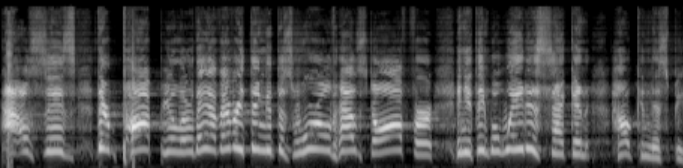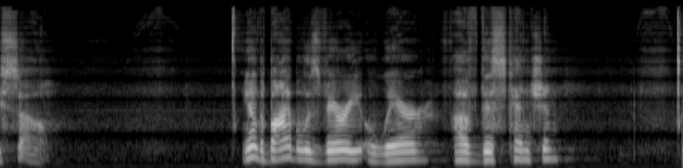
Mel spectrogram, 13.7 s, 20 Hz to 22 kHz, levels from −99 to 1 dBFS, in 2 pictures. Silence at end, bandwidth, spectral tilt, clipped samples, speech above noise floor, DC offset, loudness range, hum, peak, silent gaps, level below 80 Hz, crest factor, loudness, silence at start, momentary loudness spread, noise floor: 0 s; 19 kHz; -1.5 dB/octave; under 0.1%; 48 dB; under 0.1%; 14 LU; none; -6 dBFS; none; -80 dBFS; 20 dB; -23 LUFS; 0 s; 17 LU; -75 dBFS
